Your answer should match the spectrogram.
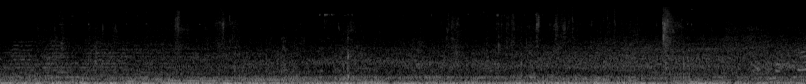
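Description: Faint brass band music fading out over the first couple of seconds, under a steady low rumble with scattered light ticks and taps.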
